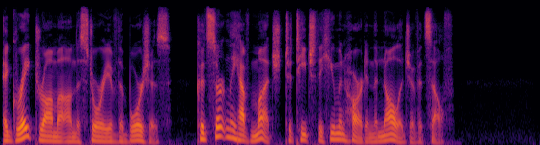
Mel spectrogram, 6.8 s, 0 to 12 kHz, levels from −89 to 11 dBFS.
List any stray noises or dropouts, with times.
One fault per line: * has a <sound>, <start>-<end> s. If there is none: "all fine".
all fine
